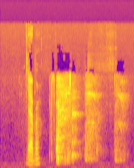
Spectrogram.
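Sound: woman coughing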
